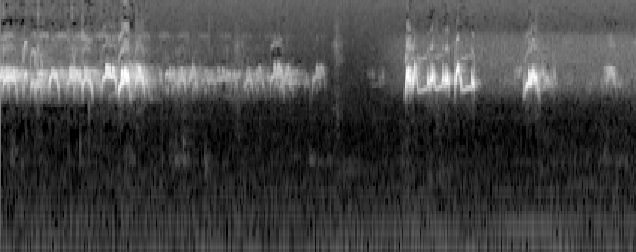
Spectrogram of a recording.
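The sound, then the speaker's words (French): A wild bird calls in a fast, chattering run for about three seconds, pauses, then gives a few sharper bursts, clear over a faint low background rumble. “Alors c'est Calimicole. Ça c'est un oiseau qui n'avait pas sur ma liste, a priori.”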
